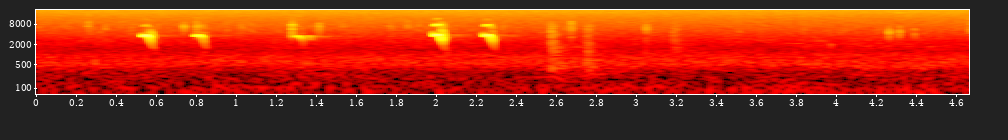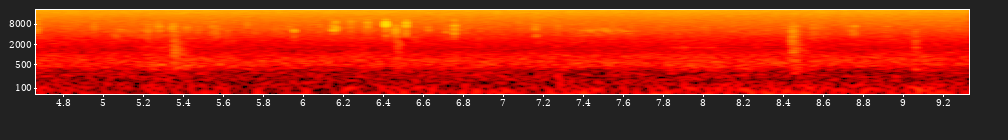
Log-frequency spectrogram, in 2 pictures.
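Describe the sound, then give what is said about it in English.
A flock of about ten wild 'type 2' birds just arriving, calling: four loud, sharp, high-pitched chips in two quick pairs, then fainter scattered calls over a steady low rumble of background noise. “and a flock of about 10 type 2s just came in.”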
